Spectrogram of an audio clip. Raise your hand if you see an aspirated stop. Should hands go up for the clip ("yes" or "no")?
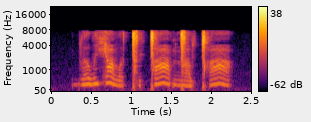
yes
